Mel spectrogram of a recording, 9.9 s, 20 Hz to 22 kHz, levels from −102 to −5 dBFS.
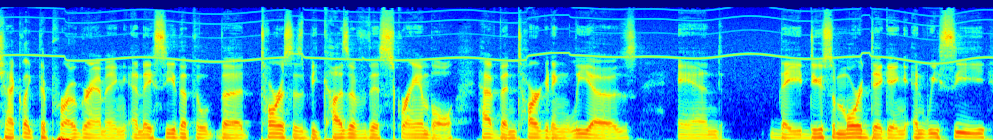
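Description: Switching supply whistle runs from start to finish: a thin high tone wandering between about 3.4 and 4.7 kHz, centred near 4 kHz and roughly 20 dB under the speech. A switching power supply dropping into an audible burst mode shifts its pitch with changing load.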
